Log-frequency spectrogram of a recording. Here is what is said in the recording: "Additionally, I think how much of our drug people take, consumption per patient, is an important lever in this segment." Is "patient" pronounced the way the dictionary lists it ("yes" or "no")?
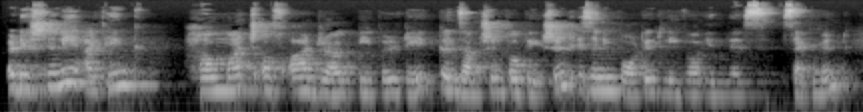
yes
